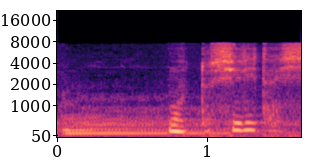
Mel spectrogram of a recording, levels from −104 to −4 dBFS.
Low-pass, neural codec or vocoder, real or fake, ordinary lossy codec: none; codec, 16 kHz, 16 kbps, FunCodec, trained on Chinese and English, 50 frames a second; fake; none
